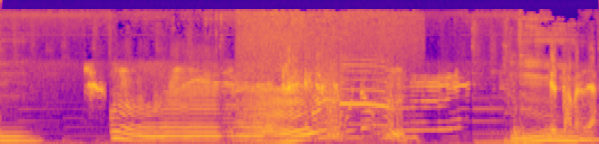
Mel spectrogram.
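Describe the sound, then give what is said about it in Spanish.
A person does a drawn-out, wavering moo impression, a long low lowing call that rises and bends, followed by a shorter second moo, loud. “Yo me quedé, vamos, aquello era una vaca.”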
